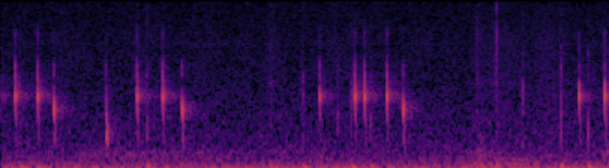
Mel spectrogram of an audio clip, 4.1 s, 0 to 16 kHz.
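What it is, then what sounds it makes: Smartphone glass screen tapped with long nails. Long nails type in fast taps on the glass touchscreen of a small, solid handheld smartphone held up in the hand. About fifteen short, dry clicks sit near 1.8 kHz, with a few lower ones, over a faint low background hum. Each tap dies away almost at once.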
